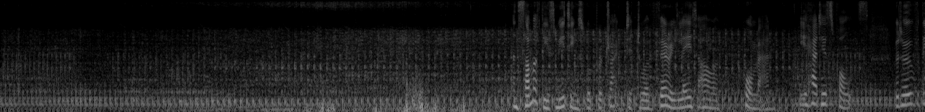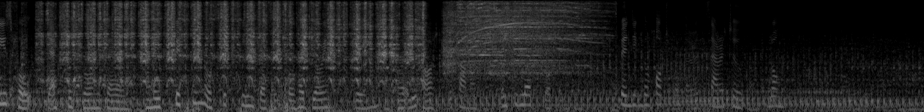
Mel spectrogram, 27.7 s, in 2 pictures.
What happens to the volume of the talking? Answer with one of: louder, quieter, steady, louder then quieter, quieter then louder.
quieter.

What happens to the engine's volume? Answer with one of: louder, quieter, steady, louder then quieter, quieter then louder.
quieter.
